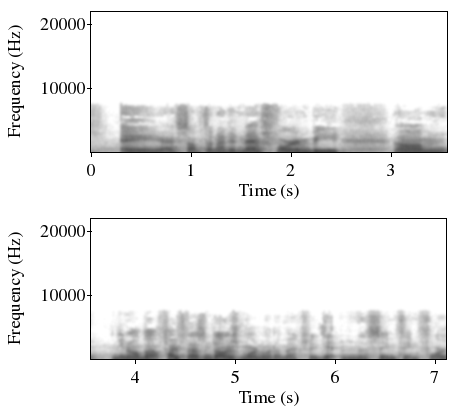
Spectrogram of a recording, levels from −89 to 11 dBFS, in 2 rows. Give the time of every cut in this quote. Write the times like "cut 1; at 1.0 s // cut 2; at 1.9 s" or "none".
none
